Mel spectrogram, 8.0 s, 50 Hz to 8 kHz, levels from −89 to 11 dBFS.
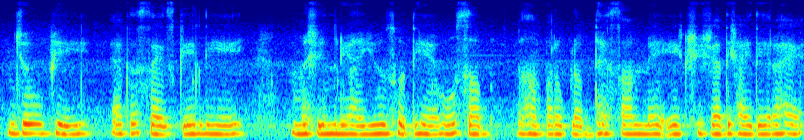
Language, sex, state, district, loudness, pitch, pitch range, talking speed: Hindi, female, Himachal Pradesh, Shimla, -15 LUFS, 185 Hz, 185-195 Hz, 165 wpm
